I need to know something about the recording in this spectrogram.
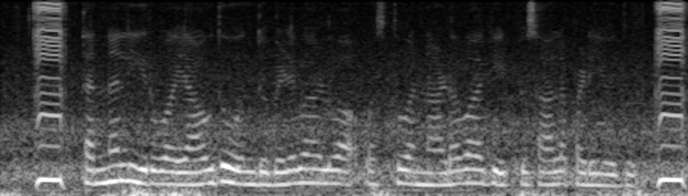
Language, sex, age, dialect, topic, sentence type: Kannada, female, 46-50, Coastal/Dakshin, banking, statement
